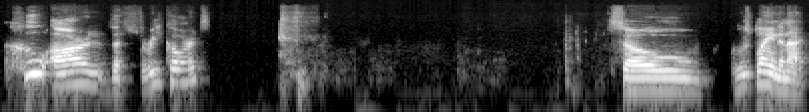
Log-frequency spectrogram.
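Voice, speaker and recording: An actor playing a sassy, teasing honky-tonk cowboy with a husky voice and dry, playful sarcasm at a table read. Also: male voice, mid-range voice, animated, slow, fairly bright tone, dull audio.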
